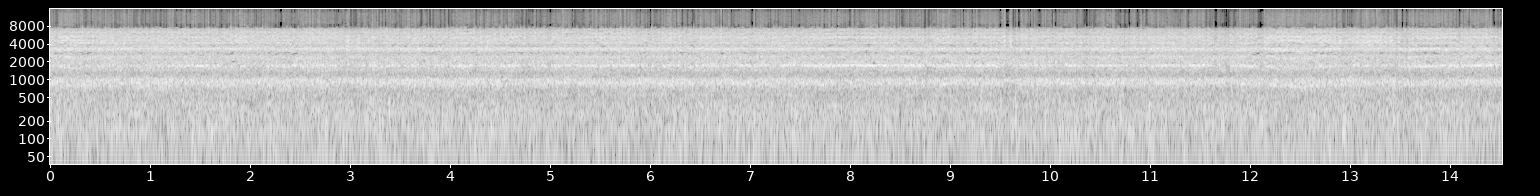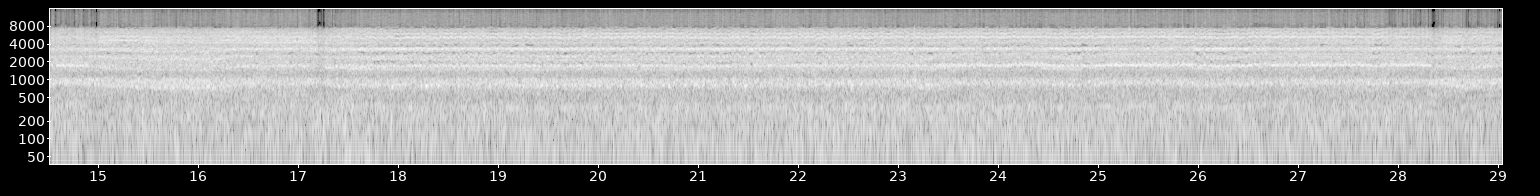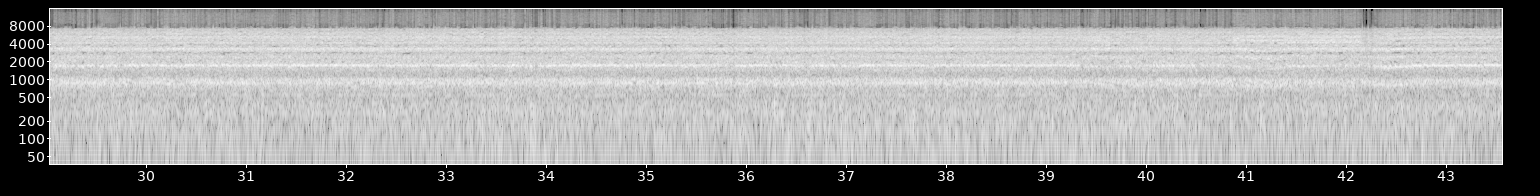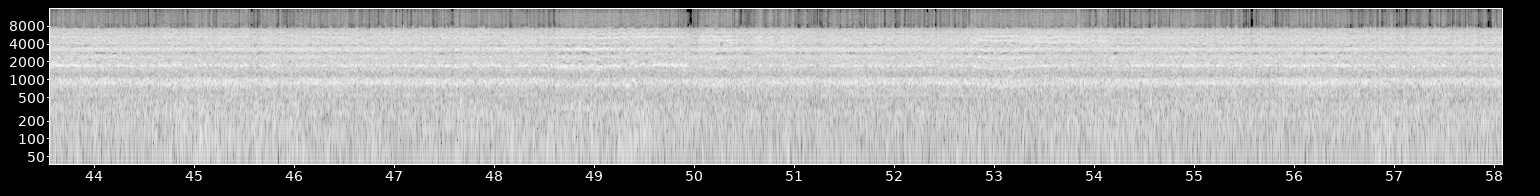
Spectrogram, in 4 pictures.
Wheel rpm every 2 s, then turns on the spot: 230, 230, 230, 230, 230, 230, 230, 220, 220, 210, 210, 210, 230, 230, 230, 230, 230, 230, 230, 230, 220, 230, 230, 240, 230, 230, 230, 230, 230.
none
